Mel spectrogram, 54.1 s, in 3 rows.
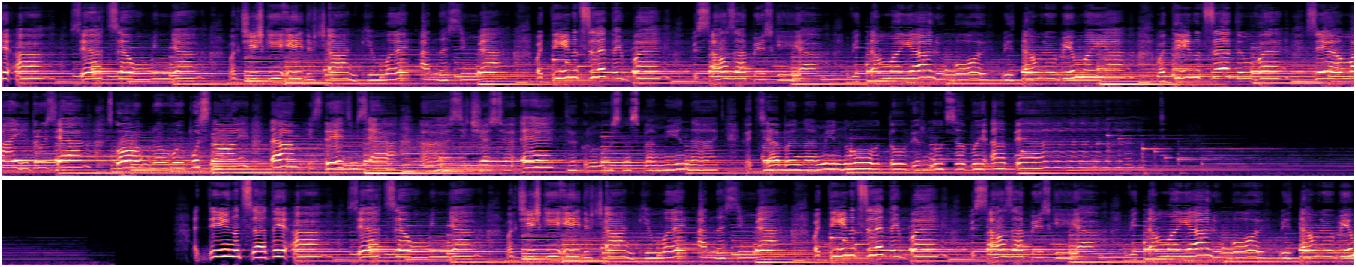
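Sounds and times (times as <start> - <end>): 
piano music: 0.2 - 37.3, 39.9 - 54.0.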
